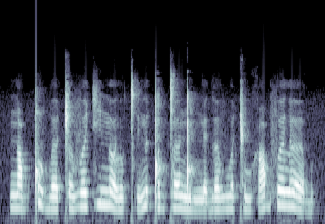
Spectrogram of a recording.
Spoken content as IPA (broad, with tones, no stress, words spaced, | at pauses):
nɑ˨b ǃʊ˦˨bɜ˨ ǁə˨vɜ˧ t͡ɕi˦nʌ˦˨lʊ˨ ǀʰɪ˨nə˦ǃə˧b ǀɜ˧ŋ͡ǃi˨ ŋɛ˨ɡɜ˧vu˧ɐ̯ ǁu˨xɑ˨˦bfɜ˦lɜ˦˨b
